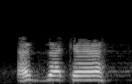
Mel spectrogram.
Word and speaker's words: الزكاة: الزكاة، كل الزكاة بتاعة القرآن مكتوبة بالواو لكن تنطق بالالف، الزكاة، ورسم لك الفي، ثم توليتم.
